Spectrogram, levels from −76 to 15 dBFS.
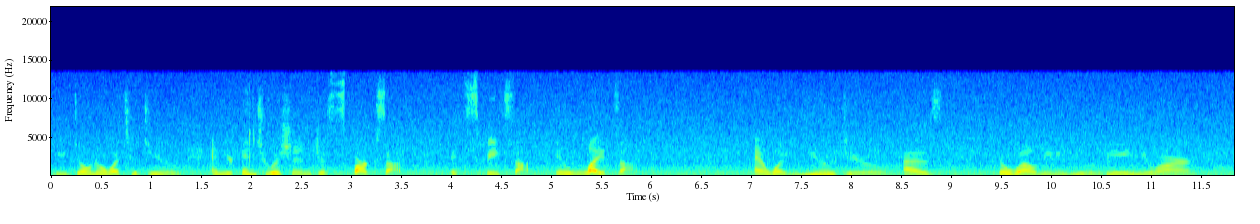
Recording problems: hiss; loud; throughout; 6 dB below the speech

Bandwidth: 13.5 kHz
